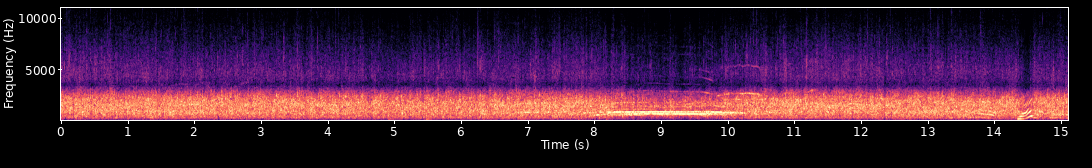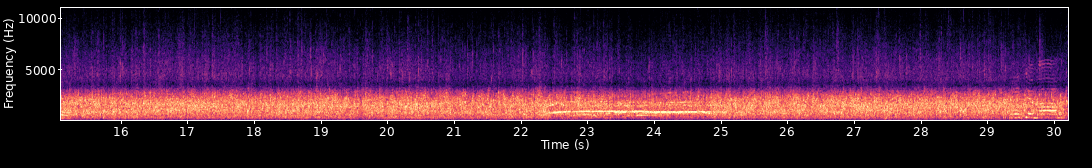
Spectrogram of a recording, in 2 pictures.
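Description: Audience applauding steadily, with brief cheers rising above it twice.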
